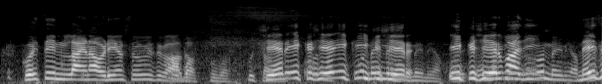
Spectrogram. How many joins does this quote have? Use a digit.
0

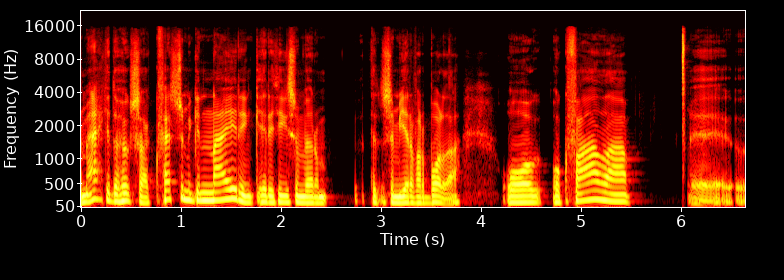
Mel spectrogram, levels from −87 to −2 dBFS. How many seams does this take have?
0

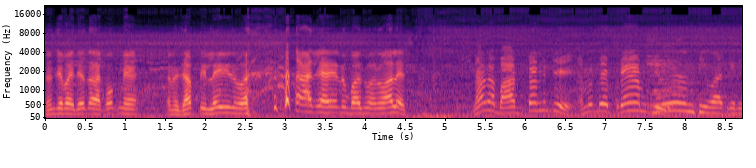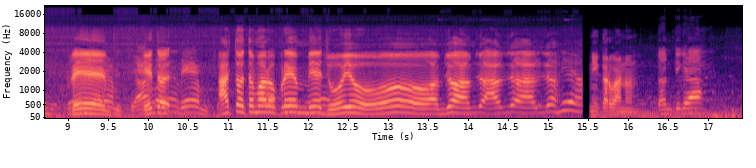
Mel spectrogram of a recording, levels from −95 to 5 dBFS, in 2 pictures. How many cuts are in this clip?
1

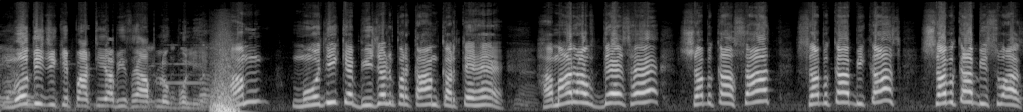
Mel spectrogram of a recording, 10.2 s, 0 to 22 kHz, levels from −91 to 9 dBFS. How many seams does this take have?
1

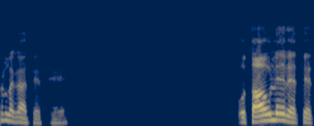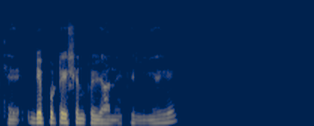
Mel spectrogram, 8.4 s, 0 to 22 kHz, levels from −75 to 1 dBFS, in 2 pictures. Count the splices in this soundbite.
0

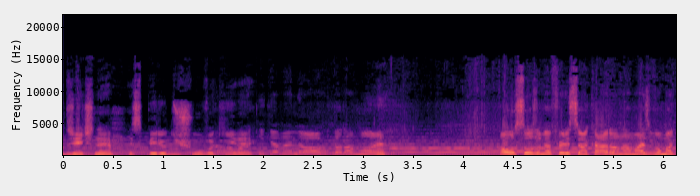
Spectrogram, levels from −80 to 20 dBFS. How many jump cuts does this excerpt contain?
1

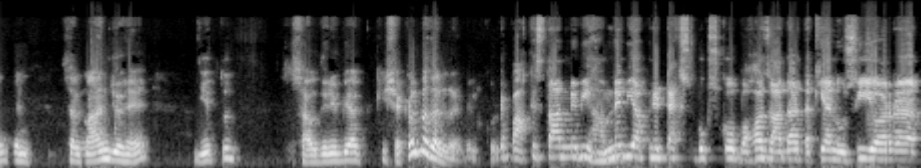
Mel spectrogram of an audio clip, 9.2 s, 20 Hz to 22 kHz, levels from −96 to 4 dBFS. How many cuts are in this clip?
1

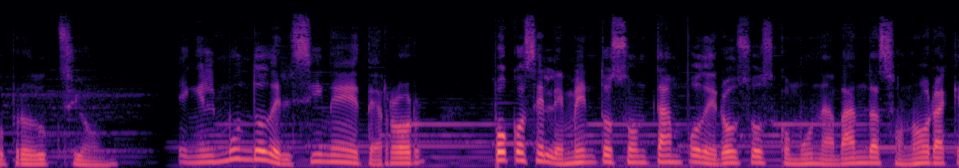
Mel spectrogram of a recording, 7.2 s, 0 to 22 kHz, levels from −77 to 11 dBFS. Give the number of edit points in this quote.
1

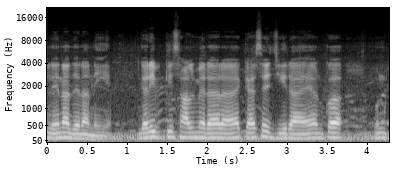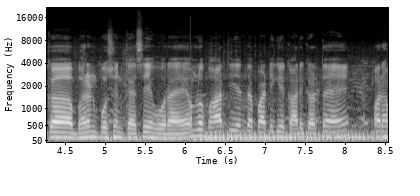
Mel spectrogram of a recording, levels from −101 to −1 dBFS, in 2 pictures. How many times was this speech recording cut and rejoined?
1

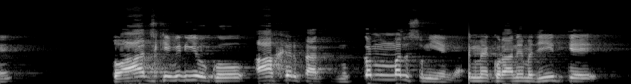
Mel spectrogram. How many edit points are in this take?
1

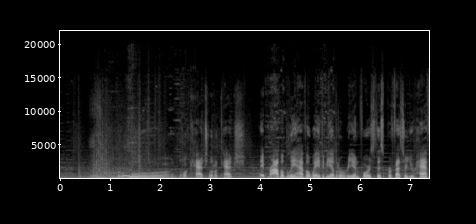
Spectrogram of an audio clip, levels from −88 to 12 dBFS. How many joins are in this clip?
0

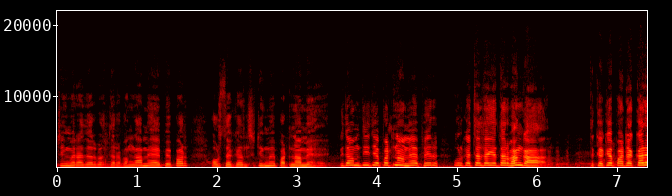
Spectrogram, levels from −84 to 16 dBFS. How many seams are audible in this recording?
1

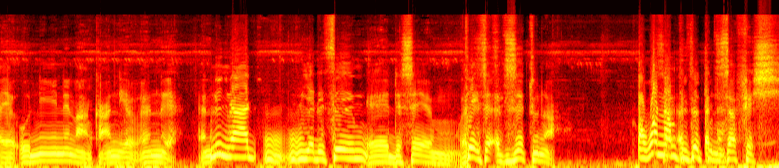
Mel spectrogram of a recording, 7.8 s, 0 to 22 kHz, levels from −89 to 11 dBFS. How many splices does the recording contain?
0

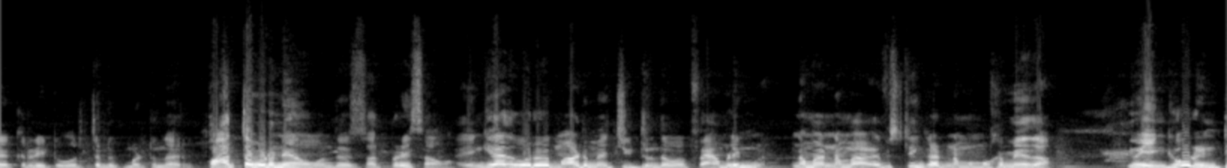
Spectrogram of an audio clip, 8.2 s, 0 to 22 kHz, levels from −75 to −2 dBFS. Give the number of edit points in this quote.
2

